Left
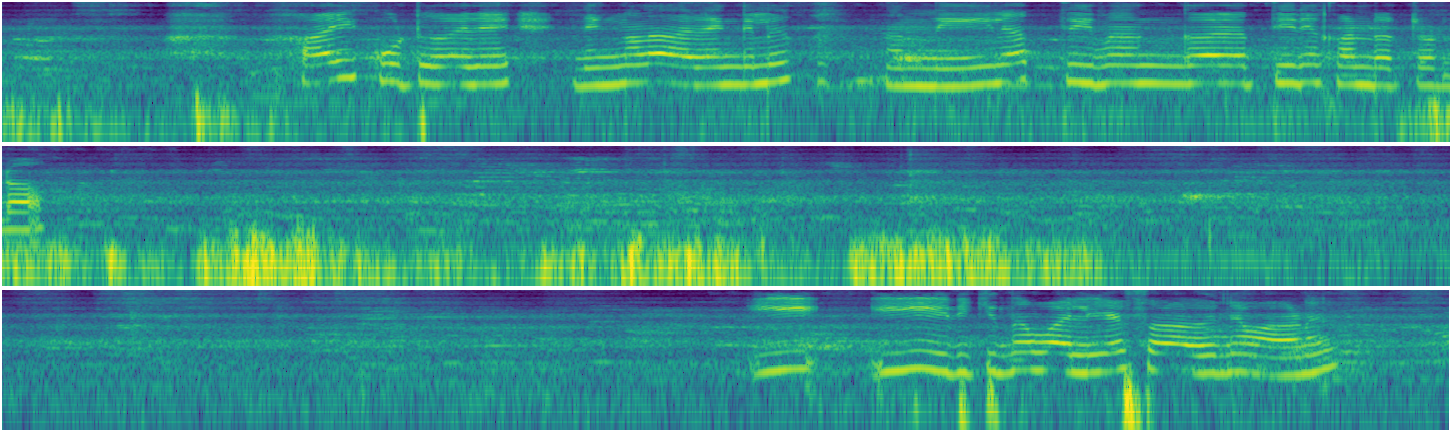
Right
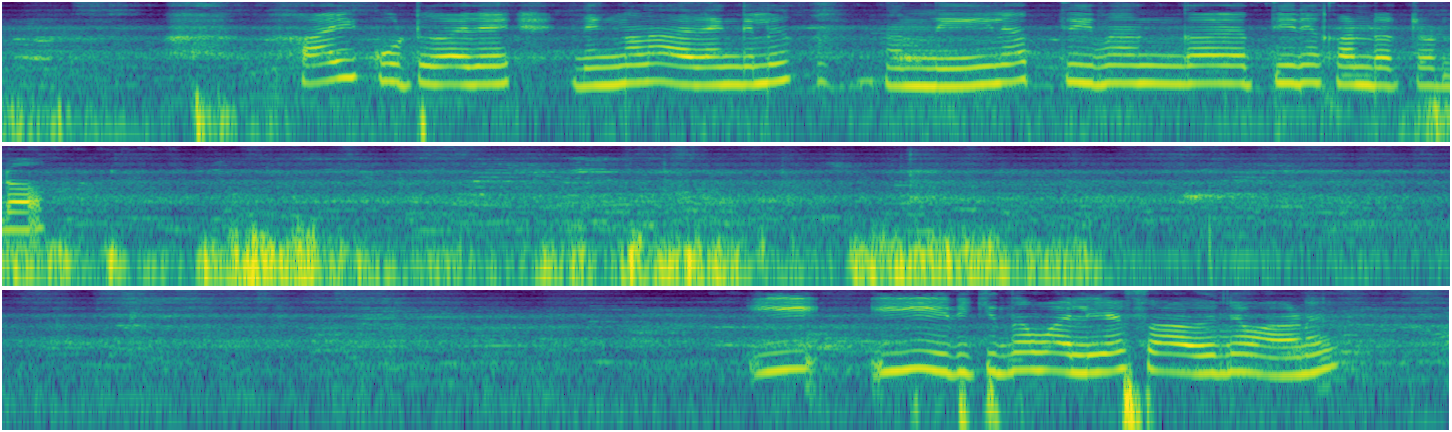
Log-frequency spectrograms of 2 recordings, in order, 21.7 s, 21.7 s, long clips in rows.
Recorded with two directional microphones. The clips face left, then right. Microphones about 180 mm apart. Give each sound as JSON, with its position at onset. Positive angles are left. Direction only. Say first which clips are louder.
{"t": 1.5, "sound": "child singing", "louder": "right 4 dB", "side_deg": -55}
{"t": 18.2, "sound": "child singing", "louder": "right 4 dB", "side_deg": -55}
